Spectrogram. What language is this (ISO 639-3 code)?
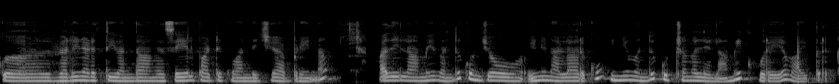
tam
